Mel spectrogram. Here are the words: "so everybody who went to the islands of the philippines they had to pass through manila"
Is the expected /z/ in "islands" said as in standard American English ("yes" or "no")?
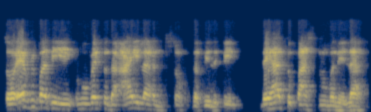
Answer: no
